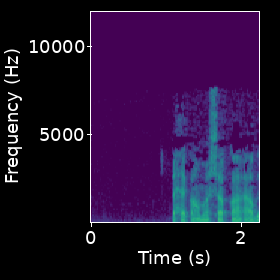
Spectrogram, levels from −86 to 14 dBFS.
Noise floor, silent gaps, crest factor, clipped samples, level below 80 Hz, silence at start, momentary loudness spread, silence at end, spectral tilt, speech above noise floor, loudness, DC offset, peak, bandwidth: -71 dBFS; none; 22 dB; under 0.1%; -54 dBFS; 1.1 s; 9 LU; 0 s; -5.5 dB/octave; 47 dB; -25 LUFS; under 0.1%; -4 dBFS; 8 kHz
